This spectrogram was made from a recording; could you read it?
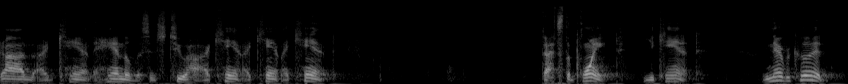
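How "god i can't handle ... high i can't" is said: put-on sobbing, quieter and slower. Retelling what they cried out to God back then, reenacting sobbing. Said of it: "By this time, I'm sobbing".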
